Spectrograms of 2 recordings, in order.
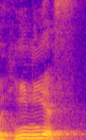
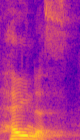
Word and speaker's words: heinous: है, इसी लोग इसको हीनियस पढ़ लेते हैं। नहीं, वो नज़रों का धोखा है। हमको सही तरीके से नज़र गड़ा के देखना चाहिए और एक एक लेटर को ठीक से देखना चाहिए कि क्या स्पेलिंग है। HEI से बनता है NOU से बन रहा है नस, हेइनस। इसको तो बोलेंगे हेइनस क्राइम, हीनियस क्राइम बोलना सही नहीं है।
